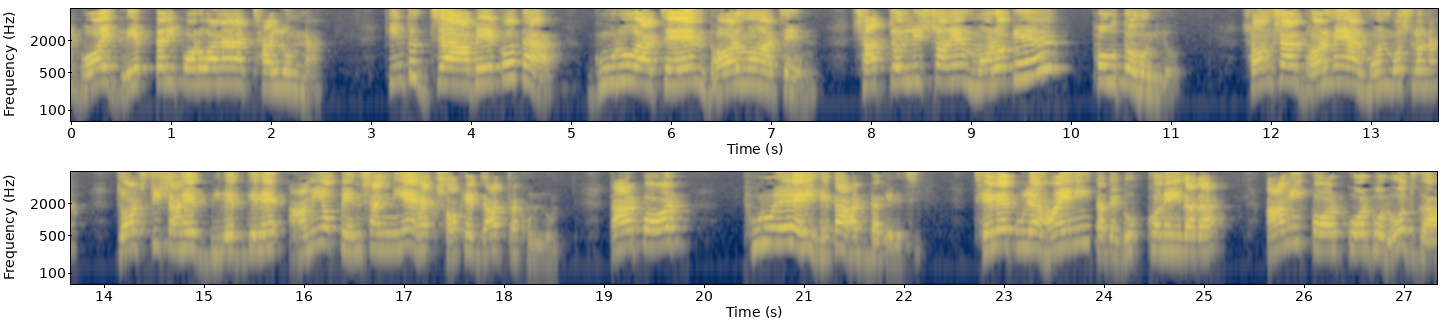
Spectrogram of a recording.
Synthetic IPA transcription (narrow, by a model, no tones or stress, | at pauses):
bʱɔeɡɾep̚t̪aɾipɔɾoanaɾt͡ɕʰalumna̰ | kint̪ud͡ʑabekɔt̪ʰa̰ | ɡuɾuat͡ɕʰend̪ʱɔɾmoat͡ɕʰen | ʃat̪̚t͡ɕolːiʃːɔneɾmɔɾoke | pʰowt̪oɦojlo̰ | ʃɔŋʃaɾd̪ʱɔɾmeaɾmonboʃlona | d͡ʑɔɾd͡ʑʈiʃaɦebbilet̪ɡeleamiopenʃanːijeɛkʃɔkʰeɾd͡ʑat̪ːɾakʰulːum | t̪aɾpɔɾ | pʰuɾuɾeejɦet̪aaɖːaɡeɾet͡ɕʰi̥ | t͡ɕʰelepuleɦɔenit̪at̪ed̪ukʰːonejd̪ad̪a | amikɔɾkoɾboɾod͡ʑɡa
